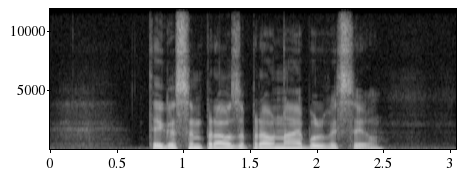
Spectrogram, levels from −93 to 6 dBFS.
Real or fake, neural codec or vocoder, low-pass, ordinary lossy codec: real; none; none; none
